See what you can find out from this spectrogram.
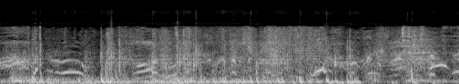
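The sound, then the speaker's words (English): A dull metallic clang, the thud of a man's head striking a slippery slide as he reaches the bottom, cuts briefly through steady overlapping voices and chatter. “Now listen closely to the clip, because you will hear this metallic kind of thud. It's a clang.”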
